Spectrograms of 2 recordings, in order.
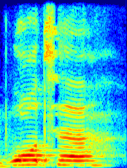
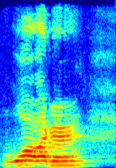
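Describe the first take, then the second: First: It is said in a British RP accent. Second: It is said in an American accent. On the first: "received pronunciation speaker, it will be water" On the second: "So for an American, it will denote water"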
